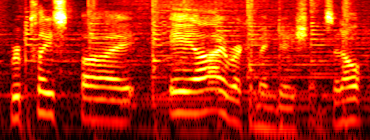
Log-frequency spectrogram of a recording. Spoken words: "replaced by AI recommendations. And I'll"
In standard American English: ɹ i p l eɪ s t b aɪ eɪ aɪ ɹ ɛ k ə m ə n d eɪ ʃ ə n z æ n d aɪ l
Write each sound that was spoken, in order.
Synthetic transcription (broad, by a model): ɹ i p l eɪ s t b aɪ eɪ aɪ ɹ ɛ k ə m ə n d eɪ ʃ ə n z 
